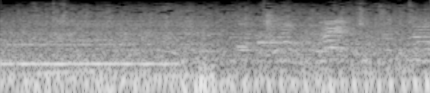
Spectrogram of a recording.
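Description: Motorcycle engines running, with men shouting over them; a steady tone is held for about the first second.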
